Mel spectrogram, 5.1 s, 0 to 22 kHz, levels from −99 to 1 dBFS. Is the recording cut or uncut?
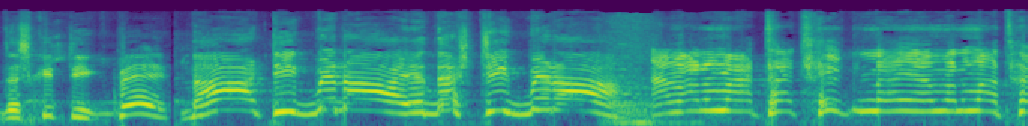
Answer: cut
